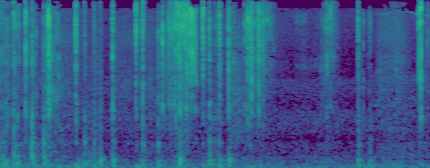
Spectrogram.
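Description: Long acrylic nail tips tap and type on the backlit black plastic keys of a MacBook Pro laptop keyboard set in a silver aluminum body. Quick, dry clicks with a low thud beneath each stroke and bright, sharp tips, some strokes close together and some spaced out, with a brief scratchy flurry near the middle.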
